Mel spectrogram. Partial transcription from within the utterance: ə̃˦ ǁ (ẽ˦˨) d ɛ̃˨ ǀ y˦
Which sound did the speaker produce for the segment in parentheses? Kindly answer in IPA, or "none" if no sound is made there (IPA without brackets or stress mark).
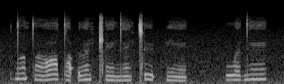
ẽ˨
